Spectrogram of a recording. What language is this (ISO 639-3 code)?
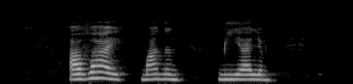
chm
